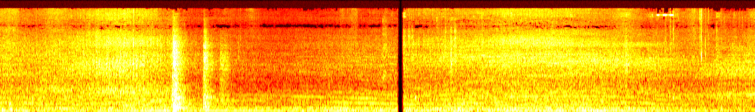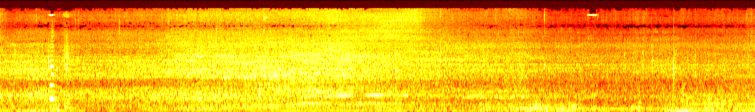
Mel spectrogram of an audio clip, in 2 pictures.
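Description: Car engine and road noise from inside a moving car on a rough, unfinished road, the engine note rising and falling as it drives and turns. There are two sharp knocks about three and a half seconds in, and a brief break in the sound at about eight seconds.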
